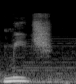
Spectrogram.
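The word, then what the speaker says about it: mici: Missy, pronounced Meech, are small grilled rolls of mixed meat seasoned with garlic, thyme, and baking soda.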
